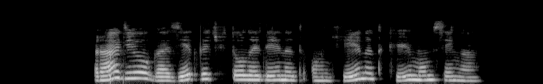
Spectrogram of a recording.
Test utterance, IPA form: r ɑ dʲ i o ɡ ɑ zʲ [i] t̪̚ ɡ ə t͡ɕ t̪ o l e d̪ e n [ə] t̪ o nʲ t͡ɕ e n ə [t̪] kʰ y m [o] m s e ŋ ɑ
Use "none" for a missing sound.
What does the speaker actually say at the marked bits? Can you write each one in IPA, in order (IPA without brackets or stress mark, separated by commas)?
e, ə, t̪, o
